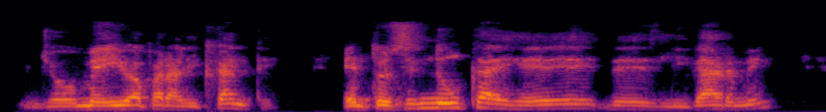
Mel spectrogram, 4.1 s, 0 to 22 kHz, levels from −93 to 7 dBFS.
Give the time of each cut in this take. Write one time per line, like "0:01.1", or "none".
0:01.6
